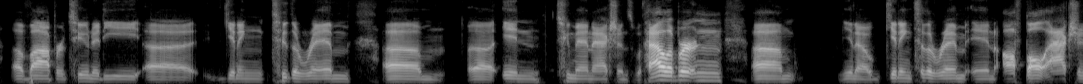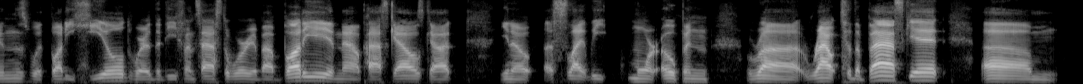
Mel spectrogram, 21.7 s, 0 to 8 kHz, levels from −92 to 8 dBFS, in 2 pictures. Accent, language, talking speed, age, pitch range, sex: American, English, 140 wpm, 20-39, 100-120 Hz, male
